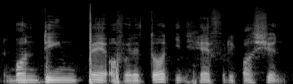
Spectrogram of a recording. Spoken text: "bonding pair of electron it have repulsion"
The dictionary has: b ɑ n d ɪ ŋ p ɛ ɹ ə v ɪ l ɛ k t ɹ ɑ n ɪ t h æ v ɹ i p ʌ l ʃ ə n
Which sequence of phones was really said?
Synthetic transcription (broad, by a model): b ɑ n d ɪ ŋ p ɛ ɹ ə f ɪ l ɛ t ɑ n ɪ t h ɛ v ɹ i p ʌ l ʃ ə n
